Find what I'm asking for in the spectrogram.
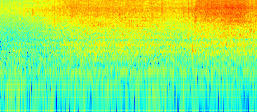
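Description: Tamarind water poured into a hot pan of sautéed ingredients for chinch kadi, a steady broad watery hiss and sizzle lasting the whole moment and swelling louder near the end.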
